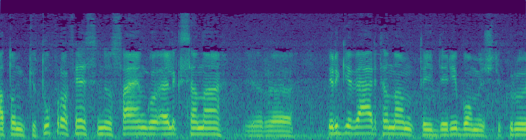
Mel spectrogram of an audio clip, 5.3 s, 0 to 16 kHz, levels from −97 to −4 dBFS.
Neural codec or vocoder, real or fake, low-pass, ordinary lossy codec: none; real; 14.4 kHz; MP3, 48 kbps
